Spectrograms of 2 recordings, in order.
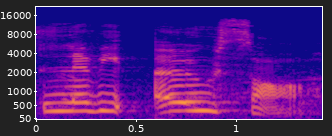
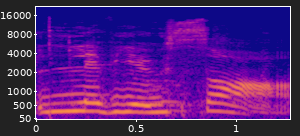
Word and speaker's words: Leviosa: someone's eye out besides you're saying it wrong it's leviosa not leviosa oh oh well done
